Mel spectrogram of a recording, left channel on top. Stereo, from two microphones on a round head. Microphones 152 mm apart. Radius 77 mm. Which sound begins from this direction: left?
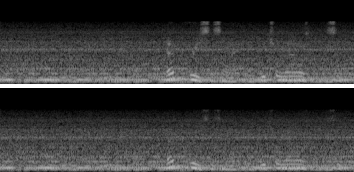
A man speaking, at 1.7 s.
